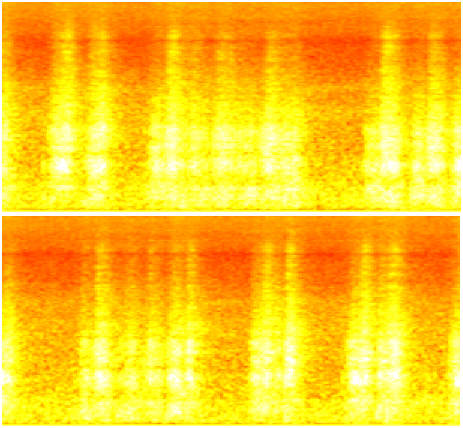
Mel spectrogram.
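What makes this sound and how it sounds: Long silver nails scratch the fabric of a large pink patterned fabric-covered box or ottoman. Short, dry bursts of rough scratching come in a steady rhythm, centered in the midrange with little bass or high end. Between bursts there are brief near-silent pauses.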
